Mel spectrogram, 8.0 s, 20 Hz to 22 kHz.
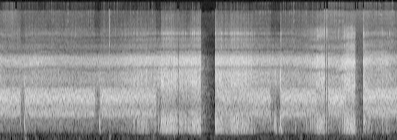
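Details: MTX8000 radio puts out a steady loud hiss like open-channel static, cut by a few short dropouts; cause unknown, loud static noise.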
